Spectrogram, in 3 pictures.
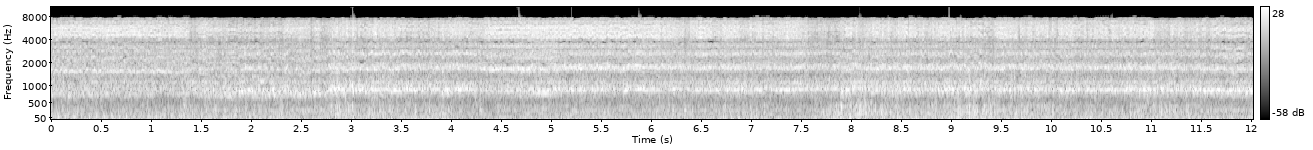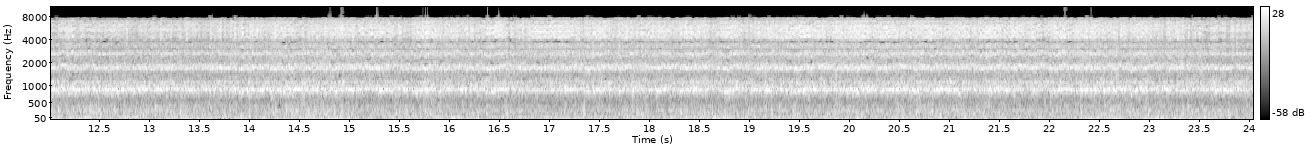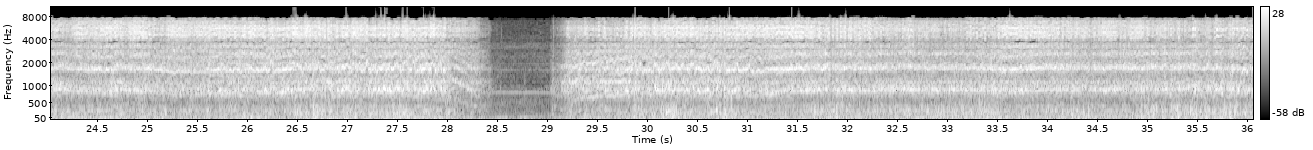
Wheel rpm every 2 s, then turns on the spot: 200, 220, 230, 230, 230, 230, 230, 230, 230, 230, 230, 230, 220, 190, 90, 200, 230, 230.
none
